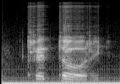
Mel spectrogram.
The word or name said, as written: tori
